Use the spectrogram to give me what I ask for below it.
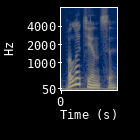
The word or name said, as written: polotence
